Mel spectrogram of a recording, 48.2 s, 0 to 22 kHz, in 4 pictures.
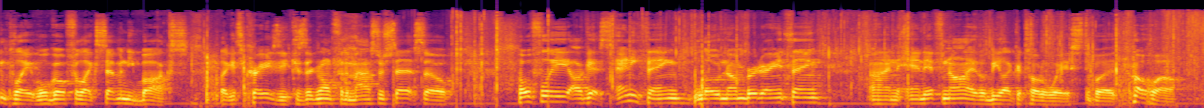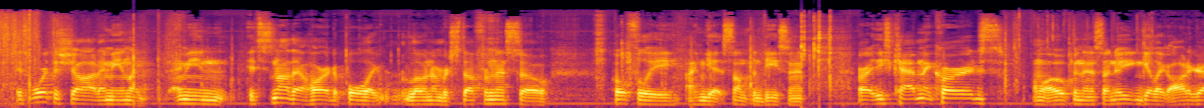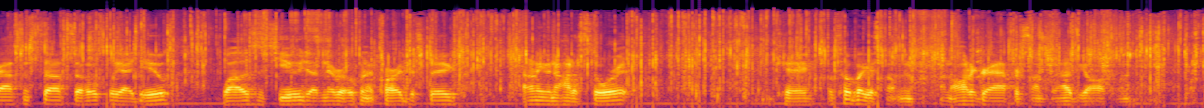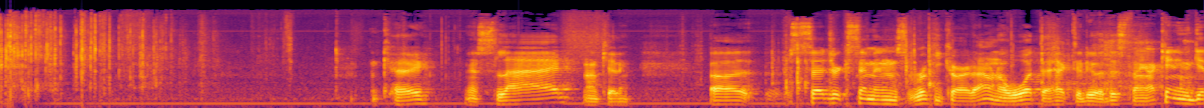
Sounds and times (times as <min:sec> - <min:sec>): Speech: 0:00.0 - 0:04.6, 0:05.2 - 0:17.6, 0:18.2 - 0:28.7, 0:29.3 - 0:30.5, 0:31.7 - 0:35.4, 0:39.8 - 0:42.5, 0:43.2 - 0:48.1.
